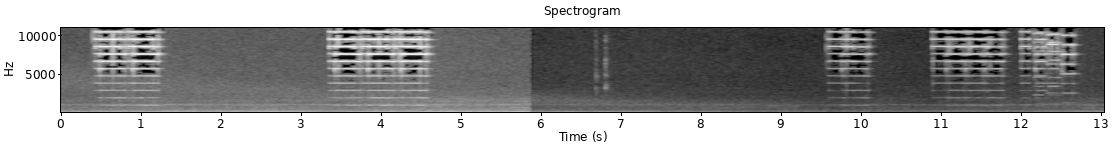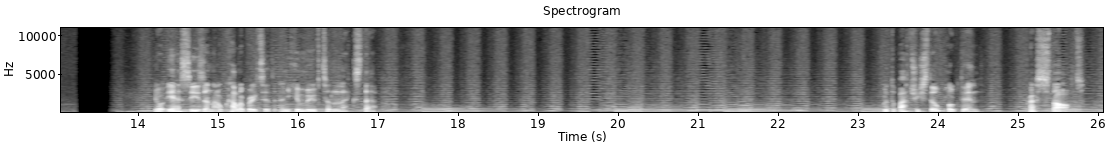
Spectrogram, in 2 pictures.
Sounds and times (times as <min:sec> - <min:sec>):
Silence: 0:00.0 - 0:00.4, 0:01.3 - 0:03.4, 0:04.6 - 0:09.6, 0:12.7 - 0:14.4.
